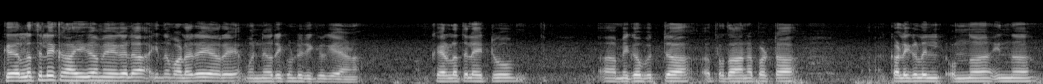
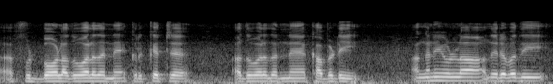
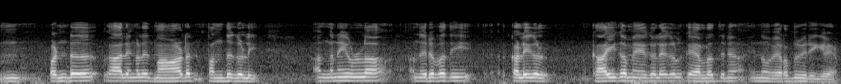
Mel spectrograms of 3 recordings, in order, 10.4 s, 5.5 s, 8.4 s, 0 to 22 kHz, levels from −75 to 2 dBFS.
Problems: background sounds at intervals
